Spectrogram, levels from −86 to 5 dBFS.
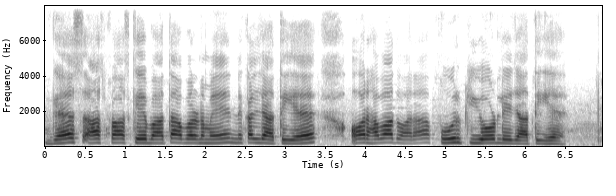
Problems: background sounds at intervals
